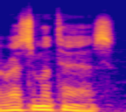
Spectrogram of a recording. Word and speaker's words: razzmatazz: 레스마테즈. 발음은 레스마테즈입니다.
